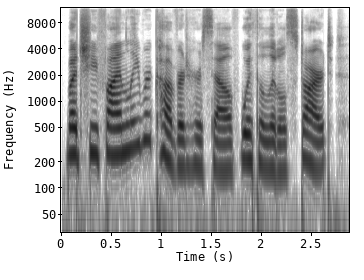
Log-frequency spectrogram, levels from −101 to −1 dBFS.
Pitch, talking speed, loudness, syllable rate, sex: 210 Hz, 190 wpm, -19 LUFS, 6.2 syllables/s, female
